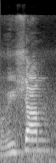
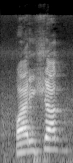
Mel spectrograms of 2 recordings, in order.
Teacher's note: अब दंत श का मूर्धन्य श में परिवर्तन होता है। यदि आ के अतिरिक्त किसी अन्य स्वर के पश्चात श आने पर दंत श का मूर्धन्य श हो जाता है। जैसे वी तो वी स्वर है लेकिन इकार है, यहाँ आ और आ के अतिरिक्त कहा गया है तो वी जोड़ शम तो विषम।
